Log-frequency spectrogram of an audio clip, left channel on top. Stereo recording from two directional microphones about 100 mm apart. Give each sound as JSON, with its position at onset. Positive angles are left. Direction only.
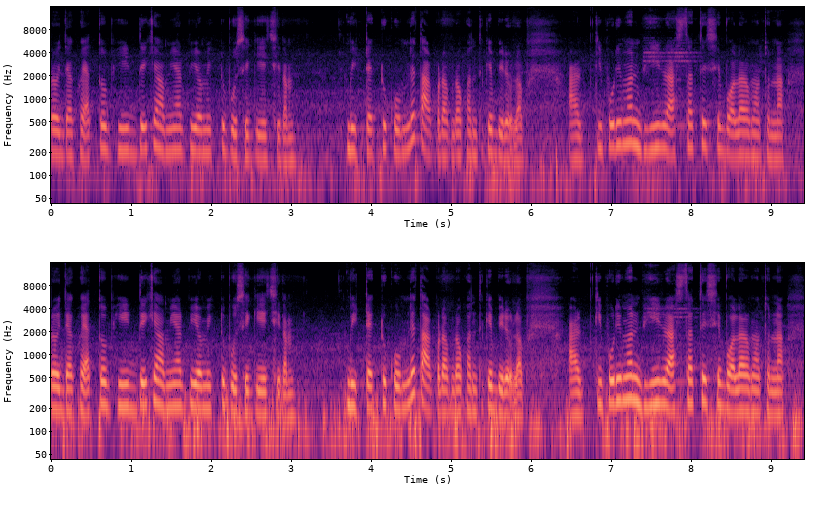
{"t": 0.0, "sound": "a woman's voice", "side_deg": -30}
{"t": 8.7, "sound": "speech", "side_deg": -25}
